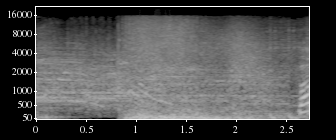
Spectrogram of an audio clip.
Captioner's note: cheers and applause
